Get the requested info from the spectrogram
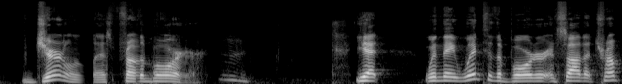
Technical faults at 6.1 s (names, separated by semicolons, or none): none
